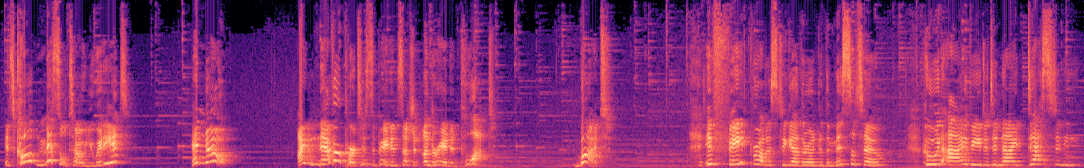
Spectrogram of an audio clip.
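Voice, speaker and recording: A woman's voice: very high-pitched, expressive, moderate pace, pauses often, bright, forceful tone, soft background music, exaggerated voice. A woman voicing an anxious, scheming teenage boy with a petulant, exasperated manner, in an anime fan roleplay. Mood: indignant.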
